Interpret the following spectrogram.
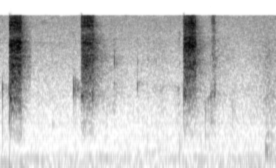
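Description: Pump-spray bottle of body fragrance mist sprayed three times, each a short hiss, about two-thirds of a second apart.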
